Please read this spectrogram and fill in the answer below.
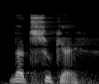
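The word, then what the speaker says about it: netsuke: It's a form of Japanese wood carving, which is, how do we pronounce it, guys? Natsuke.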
